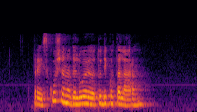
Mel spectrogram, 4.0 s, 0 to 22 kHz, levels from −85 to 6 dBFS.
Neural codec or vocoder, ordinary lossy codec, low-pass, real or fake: none; AAC, 32 kbps; 7.2 kHz; real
